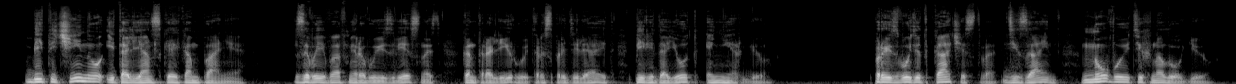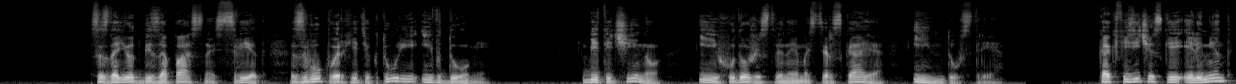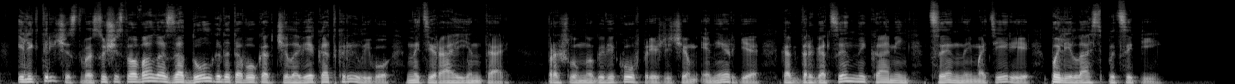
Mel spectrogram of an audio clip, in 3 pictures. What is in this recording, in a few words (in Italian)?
Lingua russa; BTicino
